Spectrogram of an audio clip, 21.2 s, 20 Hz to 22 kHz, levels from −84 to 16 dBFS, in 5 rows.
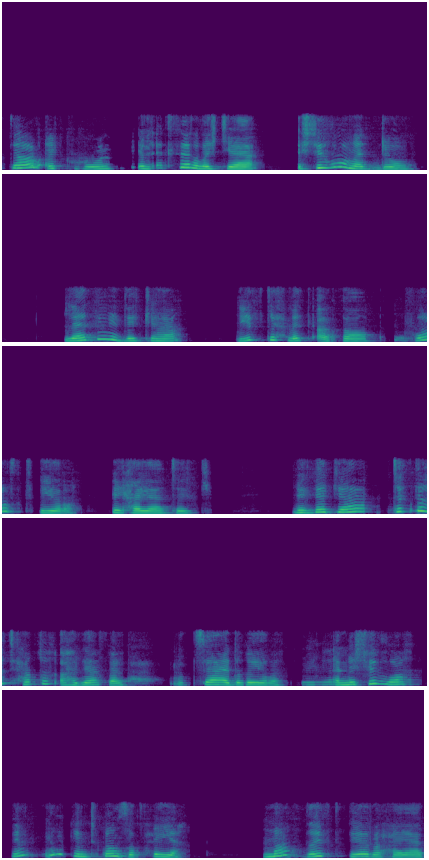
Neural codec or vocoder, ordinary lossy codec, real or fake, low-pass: codec, 16 kHz in and 24 kHz out, 1.1 kbps, FireRedTTS-2 codec; none; fake; 7.2 kHz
